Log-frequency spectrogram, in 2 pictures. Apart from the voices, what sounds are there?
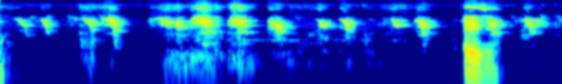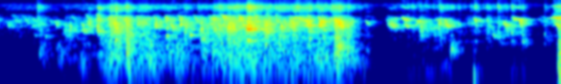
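chickens clucking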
